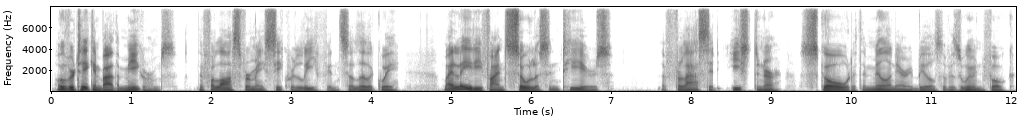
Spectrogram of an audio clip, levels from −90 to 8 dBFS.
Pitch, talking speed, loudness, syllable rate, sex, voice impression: 90 Hz, 145 wpm, -23 LUFS, 4.9 syllables/s, male, masculine, middle-aged, slightly thick, tensed, powerful, slightly bright, slightly clear, slightly fluent, slightly intellectual, slightly calm, mature, friendly, reassuring, wild, slightly kind, modest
